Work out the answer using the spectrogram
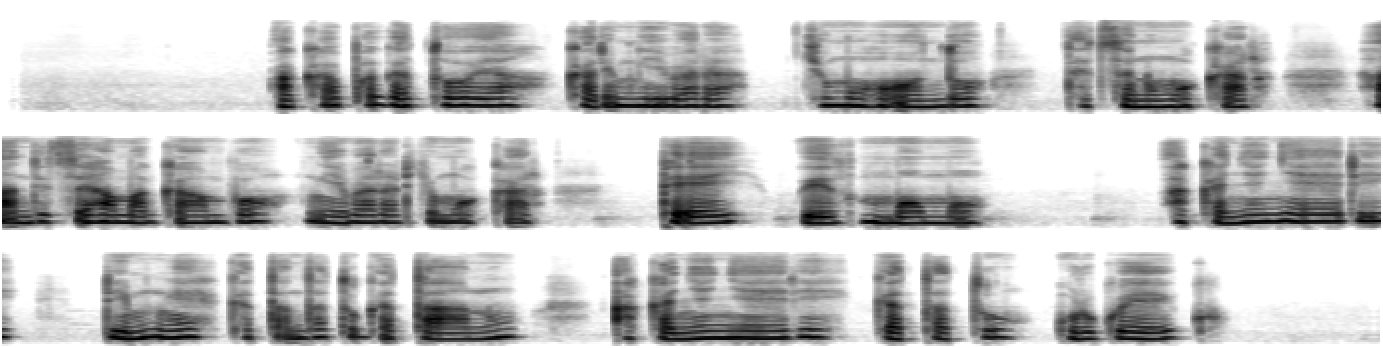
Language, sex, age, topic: Kinyarwanda, female, 25-35, finance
